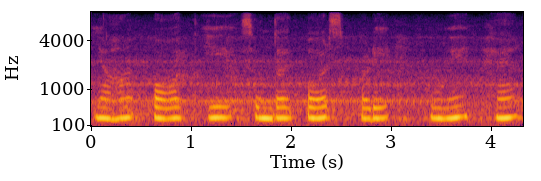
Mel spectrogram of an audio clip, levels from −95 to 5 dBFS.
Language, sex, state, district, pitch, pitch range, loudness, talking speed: Hindi, female, Punjab, Fazilka, 230 Hz, 225-235 Hz, -15 LUFS, 110 wpm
